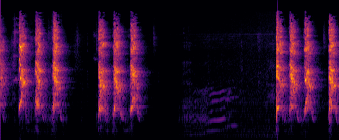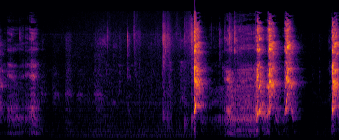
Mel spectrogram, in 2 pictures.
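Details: A Russian Toy and a Belgian Malinois bark at each other in turn: short triplets of crisp, high-pitched barks, a quiet whiny interlude, then renewed rapid barking ending in a dense flurry of overlapping yaps.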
